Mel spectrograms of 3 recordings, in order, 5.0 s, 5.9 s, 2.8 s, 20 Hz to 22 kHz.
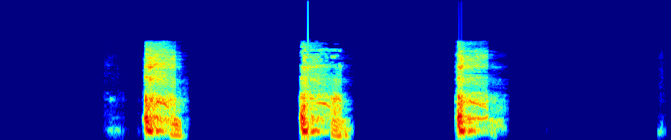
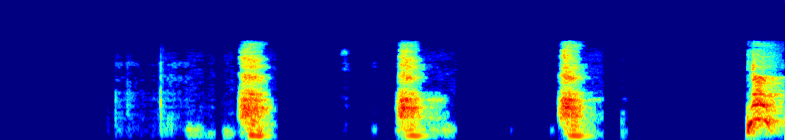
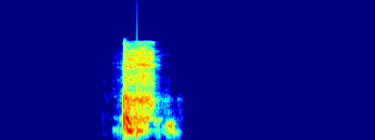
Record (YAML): three_cough_length: 5.0 s
three_cough_amplitude: 32768
three_cough_signal_mean_std_ratio: 0.26
exhalation_length: 5.9 s
exhalation_amplitude: 28980
exhalation_signal_mean_std_ratio: 0.28
cough_length: 2.8 s
cough_amplitude: 28656
cough_signal_mean_std_ratio: 0.21
survey_phase: beta (2021-08-13 to 2022-03-07)
age: 45-64
gender: Male
wearing_mask: 'No'
symptom_none: true
symptom_onset: 8 days
smoker_status: Never smoked
respiratory_condition_asthma: false
respiratory_condition_other: false
recruitment_source: REACT
submission_delay: 3 days
covid_test_result: Negative
covid_test_method: RT-qPCR
influenza_a_test_result: Negative
influenza_b_test_result: Negative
